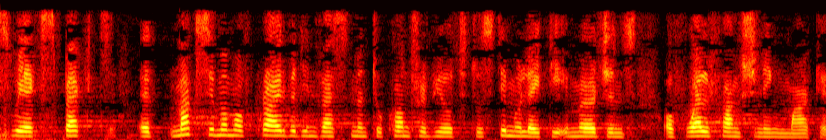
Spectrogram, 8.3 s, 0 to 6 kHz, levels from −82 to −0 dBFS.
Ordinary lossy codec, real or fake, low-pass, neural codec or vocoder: AAC, 32 kbps; real; 5.4 kHz; none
